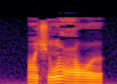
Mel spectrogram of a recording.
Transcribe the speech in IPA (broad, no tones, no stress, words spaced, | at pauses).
ɑ̃ʃõ ʕɔə̯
